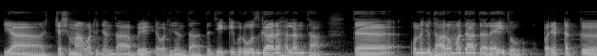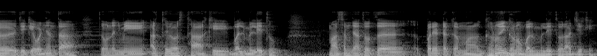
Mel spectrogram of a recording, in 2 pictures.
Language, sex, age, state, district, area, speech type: Sindhi, male, 45-60, Gujarat, Kutch, urban, spontaneous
